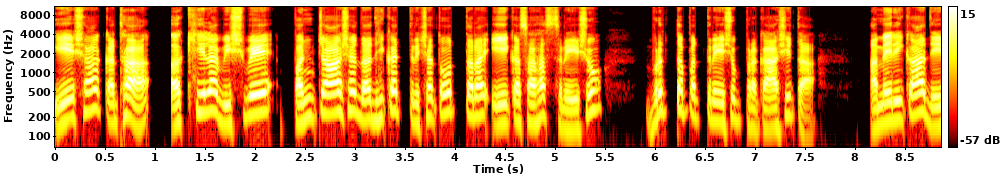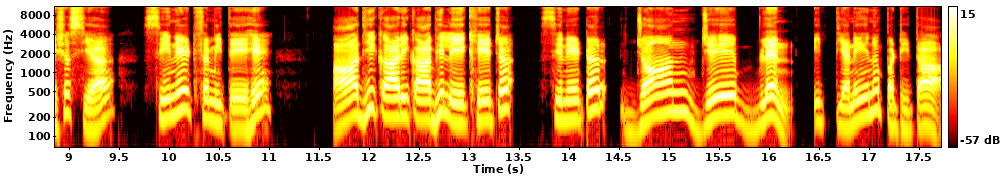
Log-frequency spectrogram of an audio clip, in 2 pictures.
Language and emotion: Sanskrit, neutral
